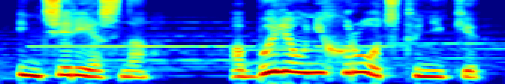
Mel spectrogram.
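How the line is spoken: Plain. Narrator (Russian): спросил Майкл

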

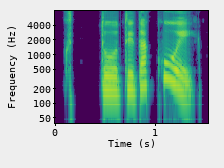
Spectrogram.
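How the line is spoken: Menacing. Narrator (Russian): грозно сказал теоретик

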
